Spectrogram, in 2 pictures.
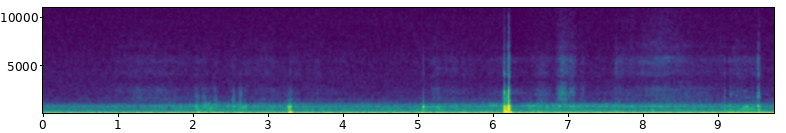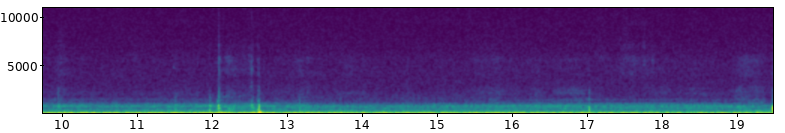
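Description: Opel Insignia Country Tourer's 2.0-litre four-cylinder biturbo diesel idling, heard from inside the cabin as a steady low hum. A sharp knock comes about six seconds in, with a few lighter clicks around it.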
